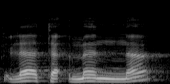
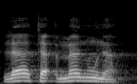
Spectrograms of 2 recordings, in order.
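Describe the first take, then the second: First: The n sounds merge with no vowel between. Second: A brief, partial u vowel follows the first n.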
